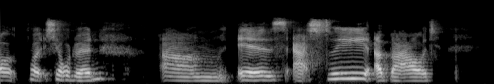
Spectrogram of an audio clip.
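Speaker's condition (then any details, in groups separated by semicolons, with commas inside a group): Cerebral palsy, mild; speech affected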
